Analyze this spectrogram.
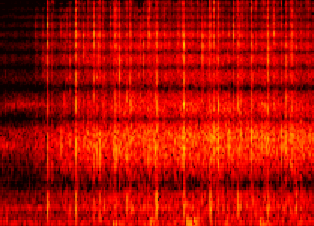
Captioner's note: audience applauding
